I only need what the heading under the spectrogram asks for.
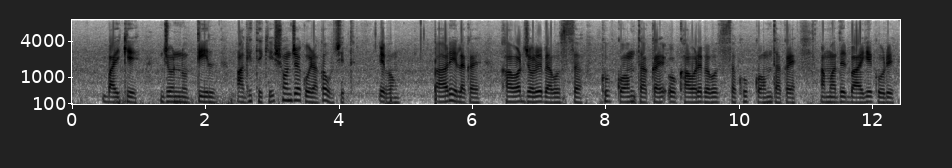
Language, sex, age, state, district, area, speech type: Bengali, male, 18-30, West Bengal, Kolkata, urban, spontaneous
